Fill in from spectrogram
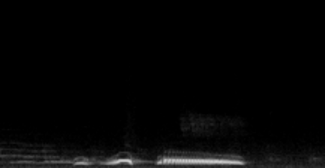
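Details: Spotted dove call played to stimulate wild-caught birds to respond: a soft rising coo and a brief accented note, then one long, steady, slightly vibrating coo ending abruptly, clean and without background.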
